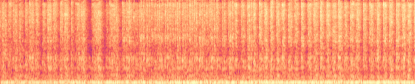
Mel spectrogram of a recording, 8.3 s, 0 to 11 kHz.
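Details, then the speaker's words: Truck V8 after a mechanical DOD delete, with DOD also removed from the tune, exhaust not yet fitted: deep steady idle with a gentle rhythmic lope and nothing dropping out; normal V8 idle with mild cam lope. "It has a baby chop chop."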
